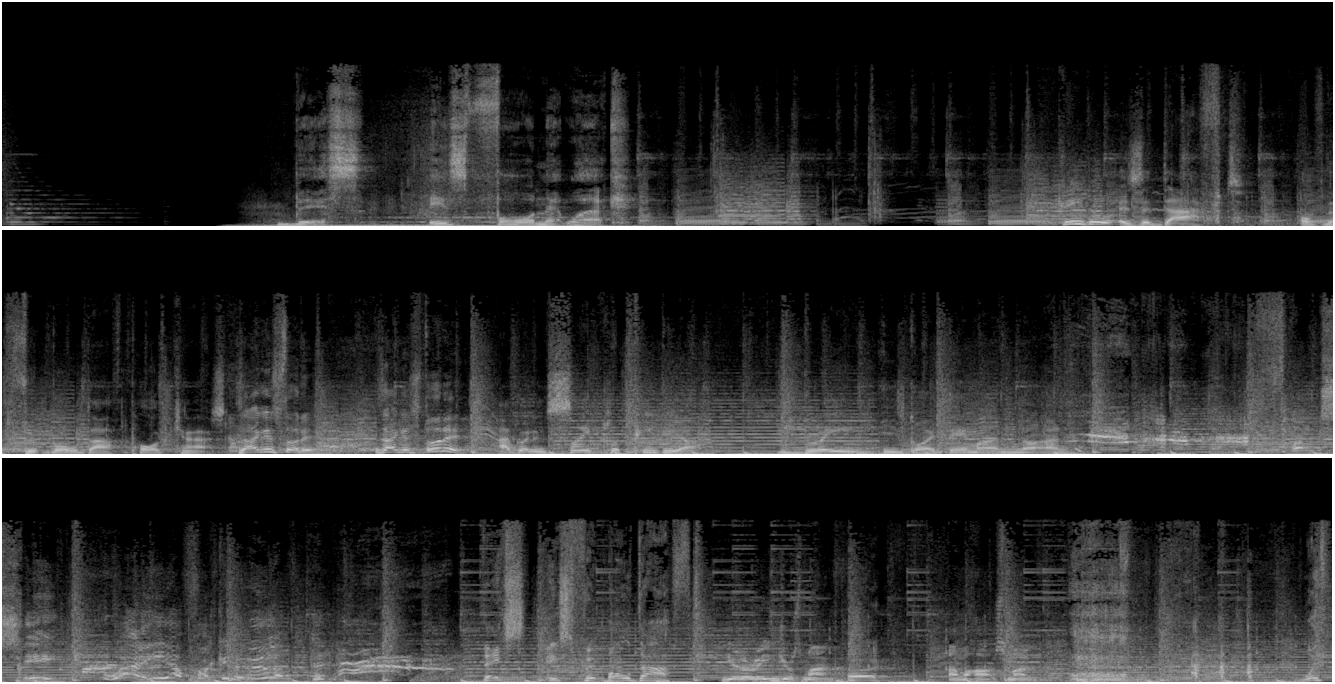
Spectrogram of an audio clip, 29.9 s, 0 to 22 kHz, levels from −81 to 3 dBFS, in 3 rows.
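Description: Nothing in this recording stood out as a technical problem on listening.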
